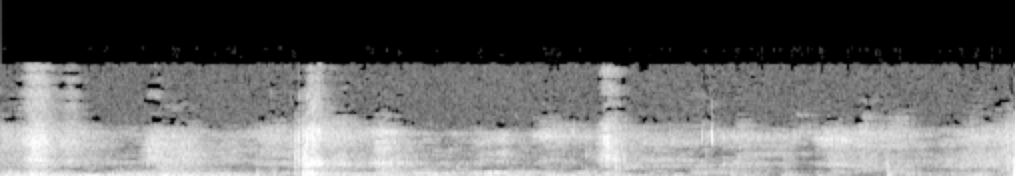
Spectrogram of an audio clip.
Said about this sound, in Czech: Teď máme nějakého nového posluchače. Čtyřnohého. Nevím, komu to patří. Pejsek.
